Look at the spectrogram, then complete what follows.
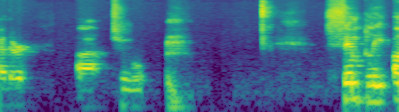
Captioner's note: clears throat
